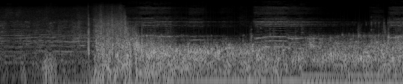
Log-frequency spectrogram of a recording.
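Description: A splash about one and a half seconds in as a swimmer plunges into the sea with an action camera, then the muffled rush of bubbles and churning water heard with the camera underwater.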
